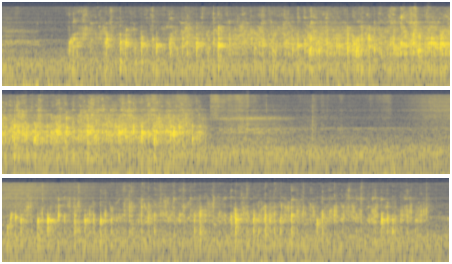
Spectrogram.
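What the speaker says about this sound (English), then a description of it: "you can blow directly in to the water to make large bubbles appear in the bowl." Air blown through a straw into a bowl of water for bubble painting, a long stretch of bubbling and gurgling, a short pause, then a second bubbling burst, close and moderately loud with no talking.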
